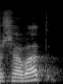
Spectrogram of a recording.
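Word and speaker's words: שבת: O sea que ¿cómo se pronuncia? Shabbat. O sea, es una V dental. ¿Cómo se dice así? Cuando haces así, V, porque esta es de labial, ¿no? V, Shabbat.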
